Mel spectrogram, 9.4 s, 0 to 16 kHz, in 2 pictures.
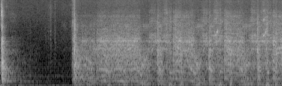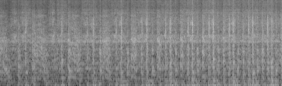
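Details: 1980s bulldozer diesel with no glow plugs, cold start at 52°F: silence, then the engine catches with a loud, ragged, uneven clatter that slowly firms up; reluctant to fire in cool weather.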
